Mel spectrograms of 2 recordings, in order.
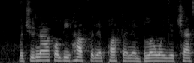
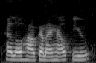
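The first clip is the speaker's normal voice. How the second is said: higher, louder receptionist voice; customer-service greeting; 5 semitones higher, 6 dB louder than usual. Acted. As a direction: greet the caller brightly and eagerly. Acts out answering a service call.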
